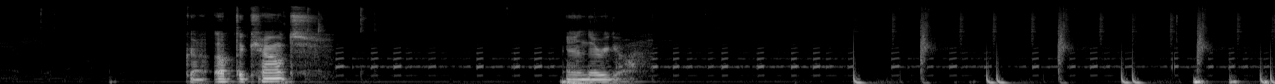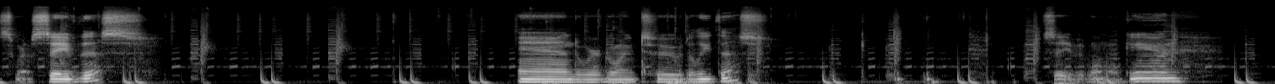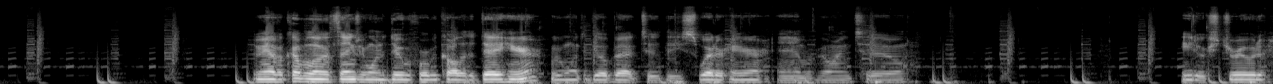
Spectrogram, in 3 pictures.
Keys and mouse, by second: 0.0 right click, 2.7-8.7 drag, 5.2 a, 5.3 a, 6.6 right click, 7.5 g, 8.7-38.2 middle drag, 9.1 a, 9.3 a, 12.2 ctrl+s, 18.3 right click, 19.0 x, 22.2 ctrl+s, 30.3 right click, 30.8 right click, 31.1 right click, 31.8 Tab, 33.2 right click, 34.6 KP_1, 36.6 e.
